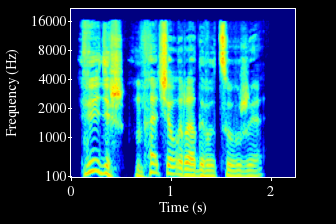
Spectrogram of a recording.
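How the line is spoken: Laughing speech. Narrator (Russian): Сказал сквозь смех

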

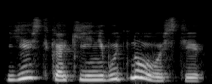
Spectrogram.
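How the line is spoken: Excited question. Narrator (Russian): спросила я взволнованно

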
